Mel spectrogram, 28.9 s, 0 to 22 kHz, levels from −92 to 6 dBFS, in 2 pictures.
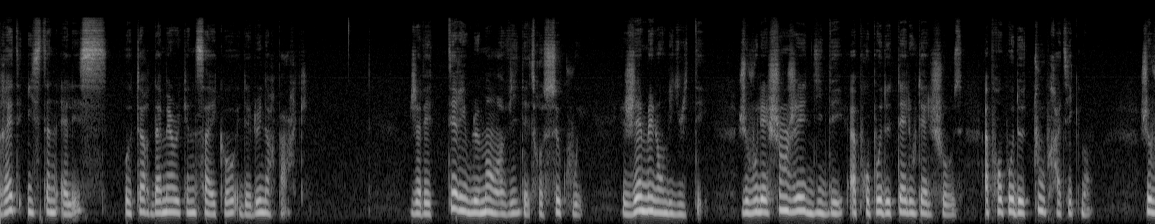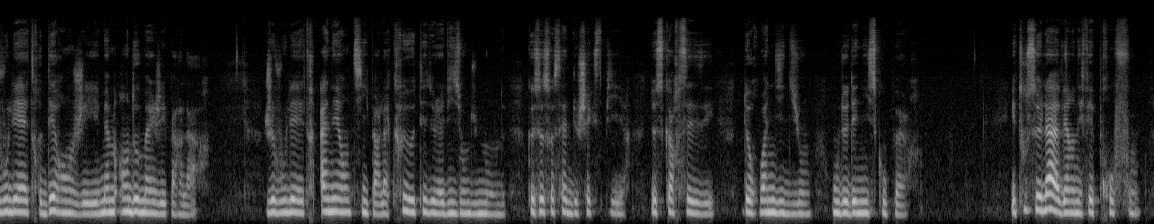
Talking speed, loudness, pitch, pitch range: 160 wpm, -29 LUFS, 210 Hz, 195-220 Hz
